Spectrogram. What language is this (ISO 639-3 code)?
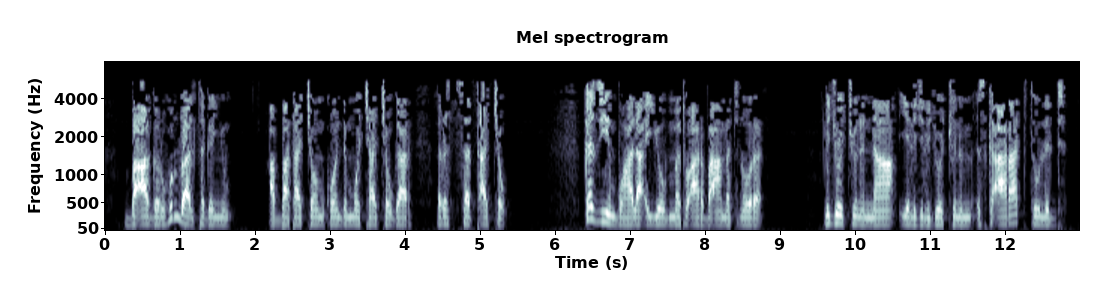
amh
